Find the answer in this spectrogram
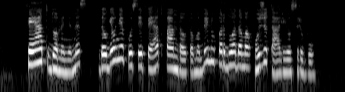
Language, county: Lithuanian, Marijampolė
